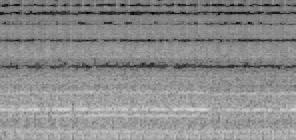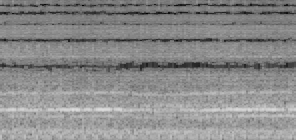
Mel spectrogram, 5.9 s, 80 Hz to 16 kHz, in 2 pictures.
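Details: 20V turbo engine, first run after rebuild: even, steady idle with no knocks, misses or rattles; settles and runs smoothly.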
